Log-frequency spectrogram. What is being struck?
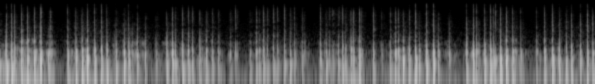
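Small cardboard card with a metal spiked pinwheel rolled across it.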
